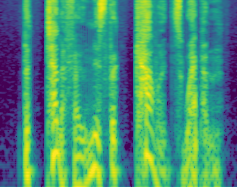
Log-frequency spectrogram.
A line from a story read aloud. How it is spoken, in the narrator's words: muttered Mrs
